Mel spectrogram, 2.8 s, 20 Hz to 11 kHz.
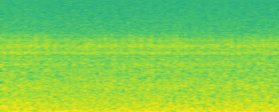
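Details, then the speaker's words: Electric cooling fan on a Mercedes W201 with V12 swap, switched on through a VEMS ECU output test before first start: steady, even rushing whoosh with no knocks; fan running normally. "so if I you can just test the channels so this is my cooling fan"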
